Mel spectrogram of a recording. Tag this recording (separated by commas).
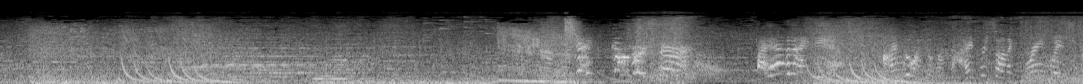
Music, Speech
